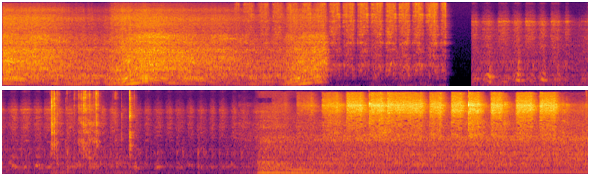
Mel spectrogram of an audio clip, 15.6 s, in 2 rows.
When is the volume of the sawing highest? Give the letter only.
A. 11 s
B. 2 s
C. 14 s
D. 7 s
D.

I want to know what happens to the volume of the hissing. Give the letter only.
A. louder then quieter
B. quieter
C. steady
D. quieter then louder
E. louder
E.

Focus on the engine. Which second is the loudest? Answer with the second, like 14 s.
2 s.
